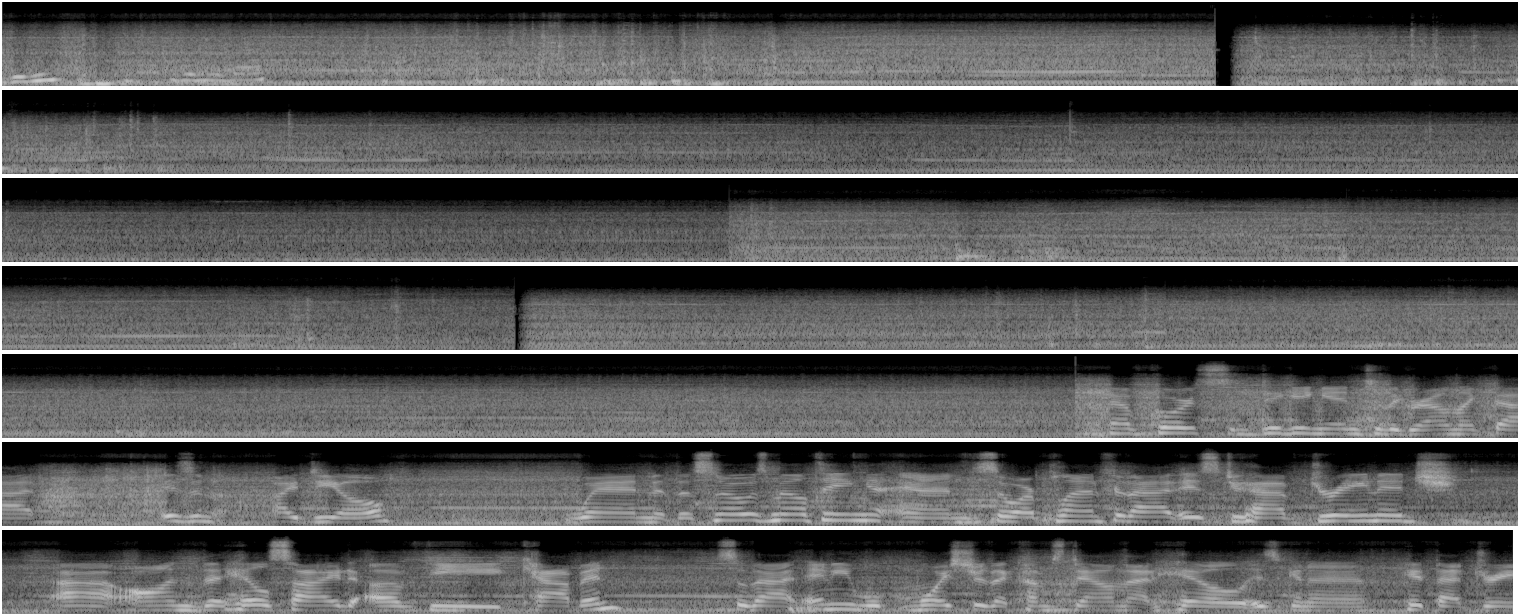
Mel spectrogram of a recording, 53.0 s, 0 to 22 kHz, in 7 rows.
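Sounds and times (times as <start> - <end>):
heavy machinery engine running: 0.0 - 53.0.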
